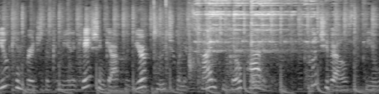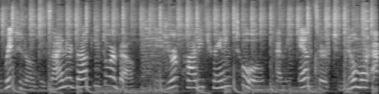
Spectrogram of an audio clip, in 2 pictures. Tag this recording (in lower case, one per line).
music
speech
